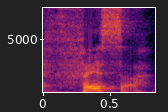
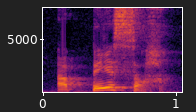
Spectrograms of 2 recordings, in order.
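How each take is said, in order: First: The word starts with a hissing F sound. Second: The word starts with a popping P sound. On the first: The speaker calls it wrong. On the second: The speaker calls it right.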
